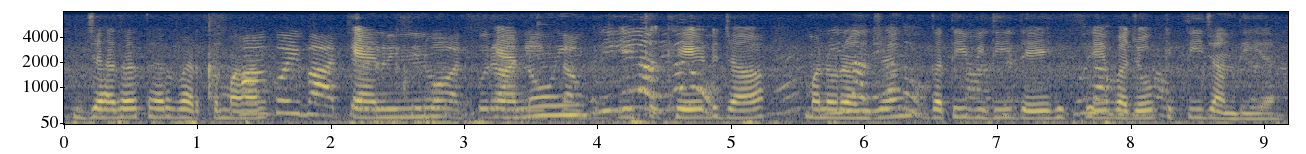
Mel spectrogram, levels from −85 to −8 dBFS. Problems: continuous background conversations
